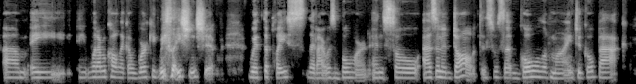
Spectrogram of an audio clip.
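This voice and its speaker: Low, flat-voiced woman presenting her art. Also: normal speed. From Puerto Rico. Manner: hesitant, many ums and restarts, reflective. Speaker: artist presenting her work. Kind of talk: walking through slides in an online artist talk. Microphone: computer mic on a video call.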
